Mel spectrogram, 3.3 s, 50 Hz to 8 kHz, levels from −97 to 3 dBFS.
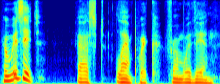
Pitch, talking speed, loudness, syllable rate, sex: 140 Hz, 145 wpm, -18 LUFS, 4.0 syllables/s, male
